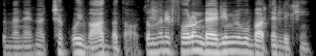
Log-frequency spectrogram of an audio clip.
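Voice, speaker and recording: A man with a mid-range voice shares recollections of a spiritual leader in story form, voicing the dialogue he quotes. His telling is dotted with pauses on filler phrases and self-corrections, and no room sound is audible.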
